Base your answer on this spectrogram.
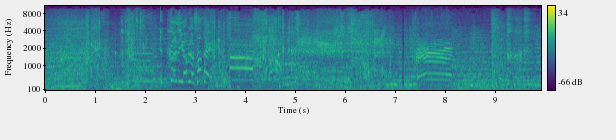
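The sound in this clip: Sheep bleating in distress: a few wavering, nasal cries rise over people talking and other busy background noise.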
